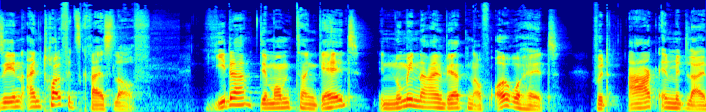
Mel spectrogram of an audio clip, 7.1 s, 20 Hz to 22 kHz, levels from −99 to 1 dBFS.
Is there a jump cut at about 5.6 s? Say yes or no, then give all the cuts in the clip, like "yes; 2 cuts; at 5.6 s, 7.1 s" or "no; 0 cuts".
no; 1 cut; at 1.9 s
